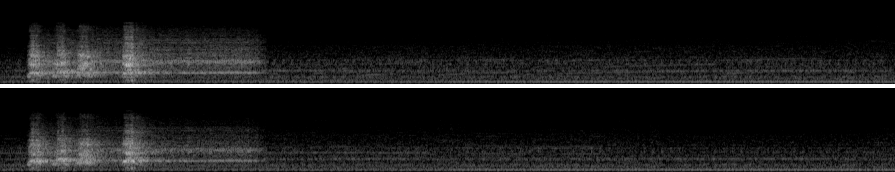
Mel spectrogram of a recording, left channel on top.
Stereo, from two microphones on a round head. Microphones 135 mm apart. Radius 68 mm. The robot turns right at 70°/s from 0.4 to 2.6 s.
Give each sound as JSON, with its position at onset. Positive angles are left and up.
{"t": 0.3, "sound": "a dog barking", "azimuth_deg": 25, "distance_m": 1.1}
